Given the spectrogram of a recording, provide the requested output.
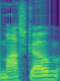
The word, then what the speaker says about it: Moscow: I live in a little town called Moscow. People pronounce it Moscow, and I teach across the border at Washington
